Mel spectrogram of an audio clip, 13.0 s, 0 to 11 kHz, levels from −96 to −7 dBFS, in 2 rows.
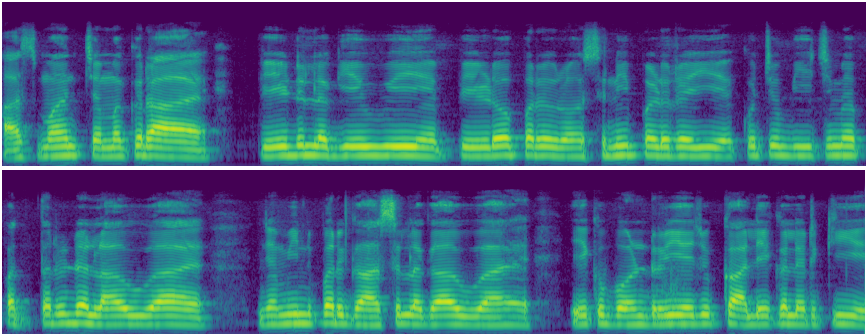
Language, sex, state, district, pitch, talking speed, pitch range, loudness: Hindi, male, Maharashtra, Dhule, 135 Hz, 160 wpm, 130-145 Hz, -22 LUFS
